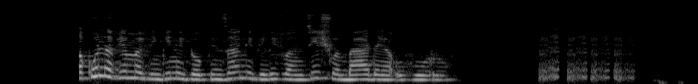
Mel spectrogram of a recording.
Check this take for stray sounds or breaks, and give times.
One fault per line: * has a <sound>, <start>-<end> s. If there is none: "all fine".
* has a laugh, 5.4-6.4 s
